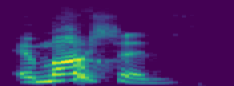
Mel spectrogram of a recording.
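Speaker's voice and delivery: sudden loud outburst of feeling; emotional scream. Shown as a demonstration. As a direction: blurt it out as a mini scream. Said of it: "I scream whenever I feel an emotion".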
